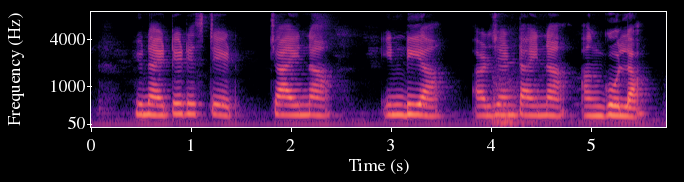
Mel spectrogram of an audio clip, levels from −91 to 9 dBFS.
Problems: background sounds at intervals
